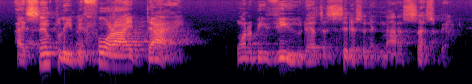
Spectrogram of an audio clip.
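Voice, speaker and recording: A man with an American accent talks at a fairly slow pace, and audible room echo surrounds his voice. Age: 60s. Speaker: public commenter at city council meeting. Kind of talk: public comment speech. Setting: city council chamber.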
